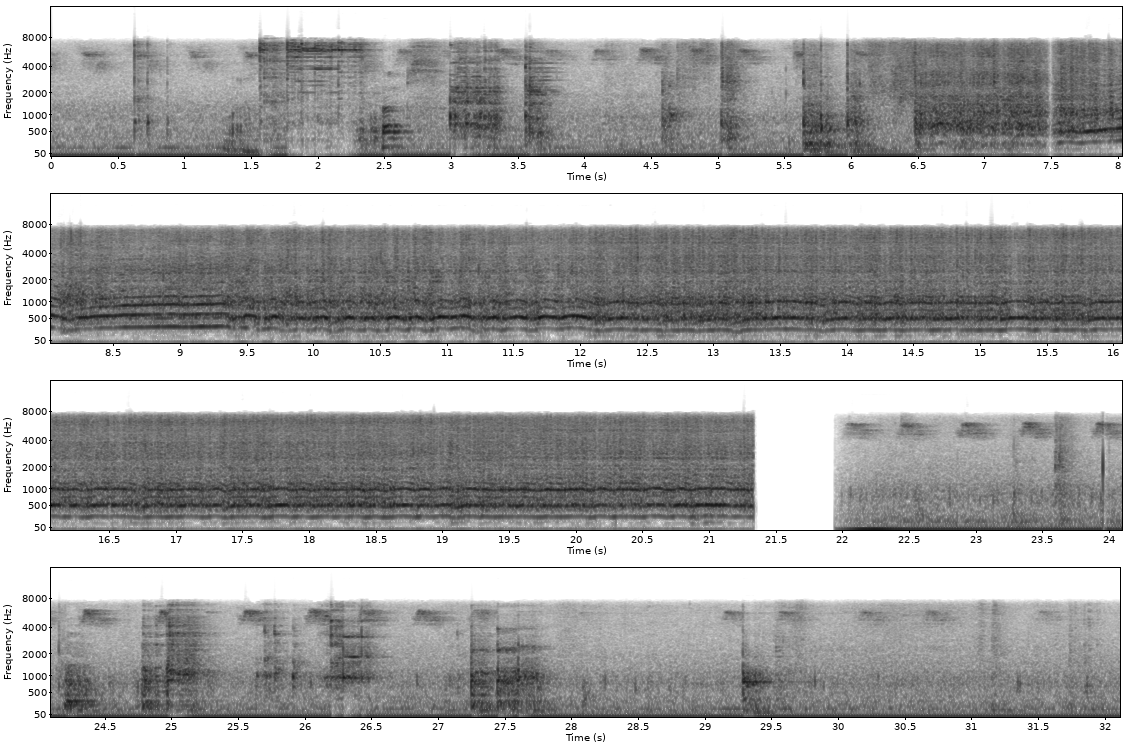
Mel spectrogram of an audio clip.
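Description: Small electric blender running for about fifteen seconds, puréeing wild herbs with a spoonful of broth into a pesto base. Its hum rises in pitch a couple of seconds after starting, then holds steady until it cuts off suddenly. Before and after it, the glass jar and lid clink and knock as they are handled.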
